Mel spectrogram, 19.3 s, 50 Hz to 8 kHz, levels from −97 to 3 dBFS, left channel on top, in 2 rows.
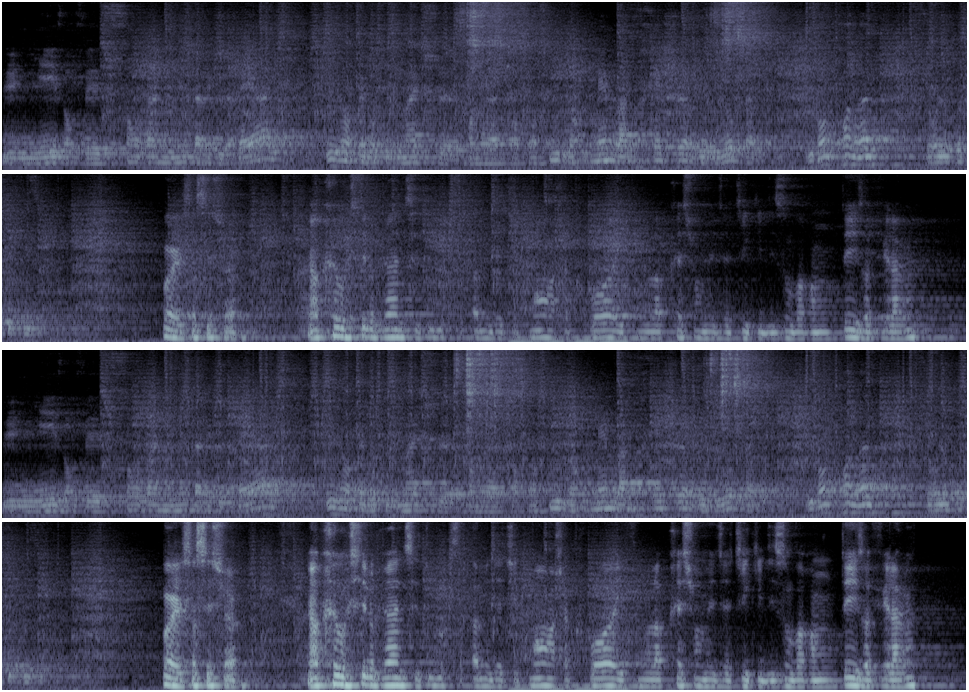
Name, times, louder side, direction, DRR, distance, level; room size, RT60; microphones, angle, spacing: voice 1, 0.0-2.8 3.2-7.6 8.0-8.8 9.2-10.1 12.6-12.7, left 1 dB, 15° left, 1.6 m, -42 dB
sound 1, 1.0-5.8 6.1-10.7 11.3-15.9, right 1 dB, 10° right, 3.1 m, -50 dB
Rattle, 1.5-11.4, right 5 dB, 90° right, 4.1 m, -48 dB
voice 2, 11.3-12.2 12.5-18.8, right 6 dB, 65° right, 0.4 m, -33 dB
26.0 x 14.0 x 8.8 m
head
